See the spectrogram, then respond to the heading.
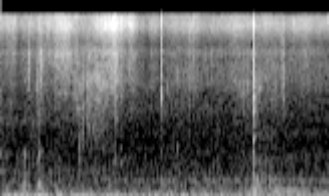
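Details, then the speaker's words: Mazda driven over three potholes after tightening the loose under-shield with zip ties (it rattled in cold weather after hitting a snowbank): only even tyre and road rumble with soft thuds, no rattle from underneath. No rattle over bumps. "looks like I'm doing good it looks like tightening my under show really hopes and hopefully this fixes yours too if you have similar noise"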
